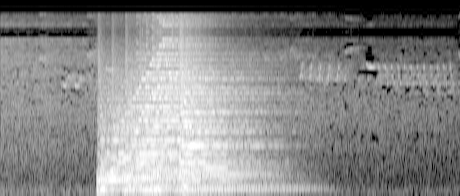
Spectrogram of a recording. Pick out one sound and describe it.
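A bright game chime rings out and slowly fades.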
